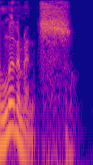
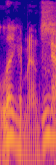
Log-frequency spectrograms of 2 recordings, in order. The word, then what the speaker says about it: liniments: No, I just take a lot of liniments, not ligaments.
